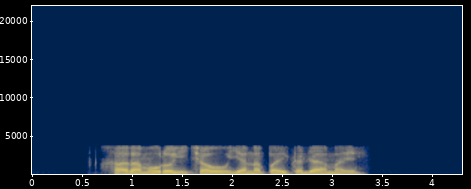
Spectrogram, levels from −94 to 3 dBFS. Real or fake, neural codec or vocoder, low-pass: fake; codec, 16 kHz, 4 kbps, FunCodec, trained on Chinese and English, 50 frames a second; 3.6 kHz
